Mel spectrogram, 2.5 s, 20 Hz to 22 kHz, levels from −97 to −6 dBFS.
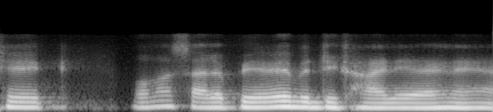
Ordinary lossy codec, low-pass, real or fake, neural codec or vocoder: none; 7.2 kHz; fake; codec, 24 kHz, 0.9 kbps, WavTokenizer, large speech release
